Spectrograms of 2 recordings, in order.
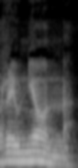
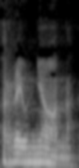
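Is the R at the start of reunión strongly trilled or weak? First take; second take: weak; strongly trilled. First: The initial R is weak, not strongly trilled. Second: The initial R is a strong rolled trill. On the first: The speaker calls it wrong. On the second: The speaker calls it right.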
